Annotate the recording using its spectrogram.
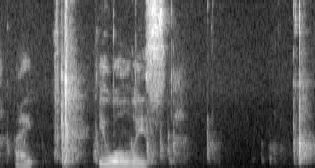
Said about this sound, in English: Oh, that? I just locked the door. My neighbor sometimes walks around drunk, and sometimes stumbles into the wrong apartment.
